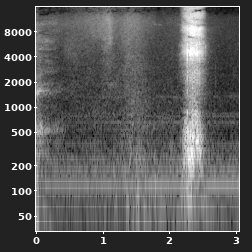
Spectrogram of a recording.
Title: Wet Male Teasing Sneezes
